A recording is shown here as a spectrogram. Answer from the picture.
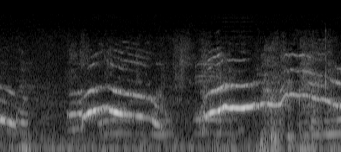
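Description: A woman wailing in long, high-pitched cries that rise and fall in pitch: the tail of one cry, then a cry of about a second, then a longer one near the end.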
